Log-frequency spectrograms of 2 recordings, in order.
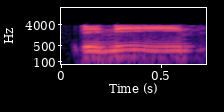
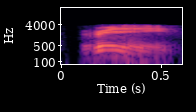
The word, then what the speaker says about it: Ren: Now, very often they will stick an E in between the R and N to facilitate pronunciation, because very often the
